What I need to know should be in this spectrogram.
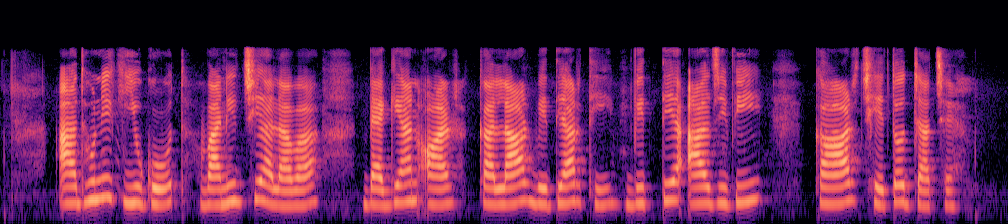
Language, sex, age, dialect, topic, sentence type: Magahi, female, 36-40, Northeastern/Surjapuri, banking, statement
